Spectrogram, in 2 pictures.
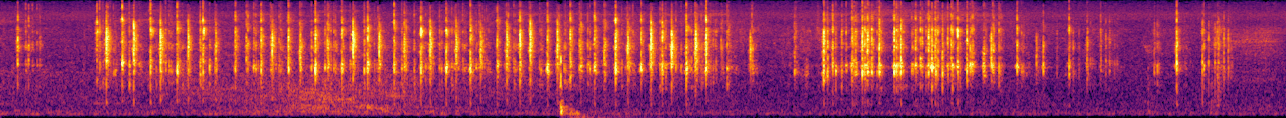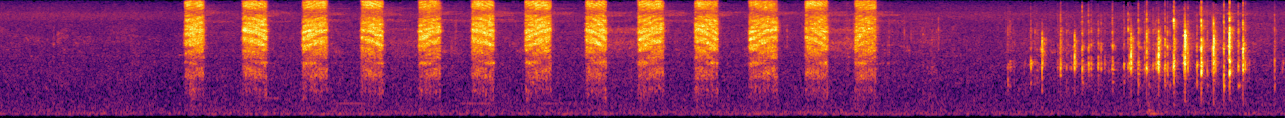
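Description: Plastidip sprayed from an aerosol can over a masked-off bubble repair: long hissing passes with pauses, then a run of about ten short, even bursts, close and clear with no talking.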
